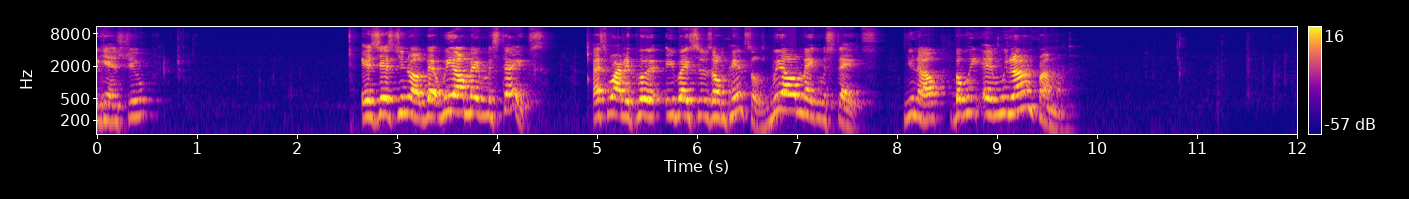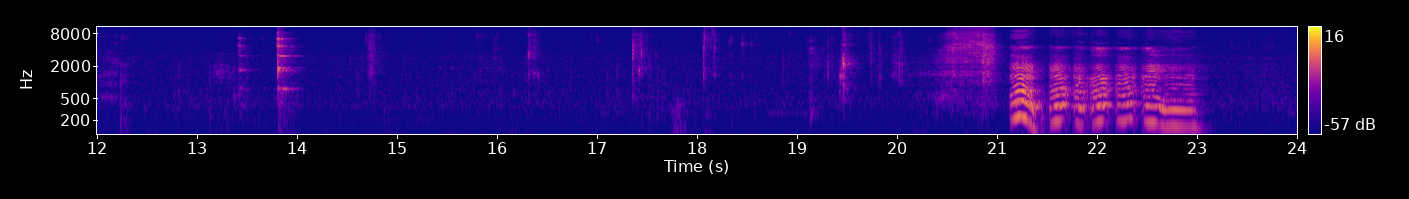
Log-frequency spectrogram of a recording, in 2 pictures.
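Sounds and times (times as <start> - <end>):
person chewing seafood: 10.4 - 13.6, 14.5 - 20.9.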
